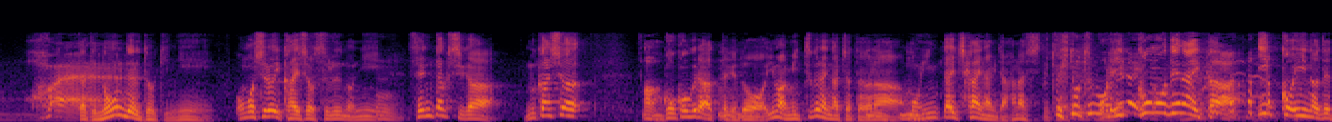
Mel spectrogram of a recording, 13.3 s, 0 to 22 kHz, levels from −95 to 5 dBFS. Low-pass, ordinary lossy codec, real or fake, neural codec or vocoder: 7.2 kHz; none; real; none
